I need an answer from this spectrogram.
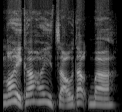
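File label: "can I", female; XBOX; civ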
